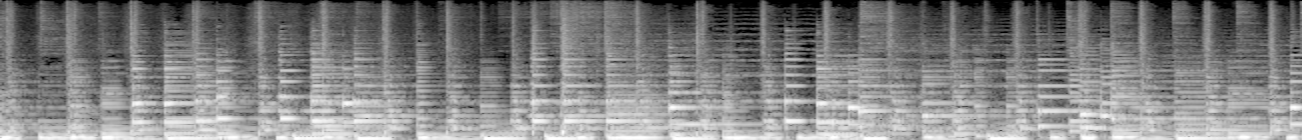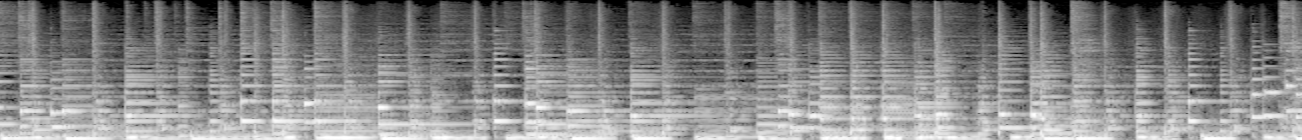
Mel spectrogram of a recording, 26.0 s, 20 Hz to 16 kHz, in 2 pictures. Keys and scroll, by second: 2.9 z, 3.8 x, 13.5 space, 21.6 space, 21.8 super+s.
